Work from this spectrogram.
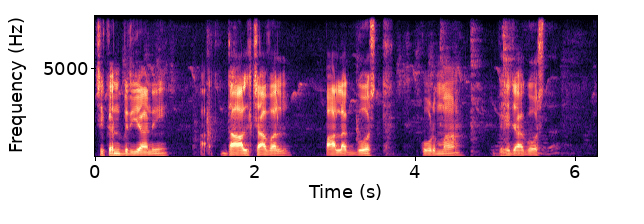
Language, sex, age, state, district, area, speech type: Urdu, male, 45-60, Bihar, Araria, rural, spontaneous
